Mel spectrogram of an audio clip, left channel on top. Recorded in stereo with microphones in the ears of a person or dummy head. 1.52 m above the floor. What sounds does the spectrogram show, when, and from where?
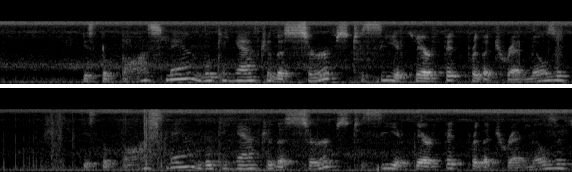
0.8 s a man speaking: 60° left (ahead or behind), 1.5 m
